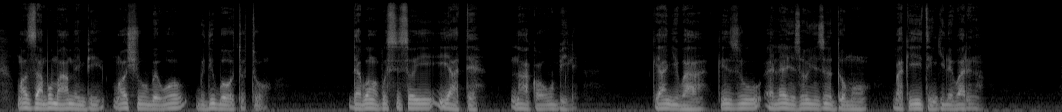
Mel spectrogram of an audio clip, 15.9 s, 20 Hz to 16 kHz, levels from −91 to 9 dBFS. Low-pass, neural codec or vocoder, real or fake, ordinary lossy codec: 14.4 kHz; none; real; none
